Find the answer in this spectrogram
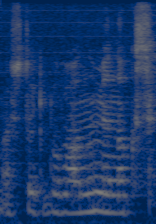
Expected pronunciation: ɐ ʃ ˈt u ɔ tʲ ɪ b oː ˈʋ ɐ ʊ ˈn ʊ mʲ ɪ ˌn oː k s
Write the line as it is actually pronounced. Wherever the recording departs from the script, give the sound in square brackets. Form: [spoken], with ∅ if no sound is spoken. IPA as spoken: ɐ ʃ ˈt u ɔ [kʲ] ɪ b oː ˈʋ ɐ ʊ ˈn ʊ mʲ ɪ ˌn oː k s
